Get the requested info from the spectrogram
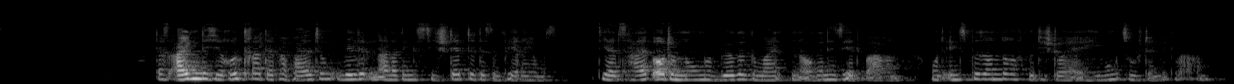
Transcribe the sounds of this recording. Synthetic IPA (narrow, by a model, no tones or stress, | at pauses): d̥asʔa̰ɪɡŋ̩tlɪçəʁʏk̚ɡ̥ʁaːt̚d̥eːɐfɛɐvaltʊŋbɪldətn̩ʔalɐdɪŋsd̥iːʃtɛtədɛsɪmpʰeːʁiʊms | d̥iːalshalpaʊtonoːməbʏɐɡɐɡəmaɪndn̩ʔɔɐɡaniziːɐtv̥a̰ːʁən | ʊntʔɪ̰nsb̥əzɔndəʁəfyːɐdiːʃtɔʏɐɛ̰ɐɦeːbʊŋt͡suːʃtɛndɪçv̥a̰ːʁən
